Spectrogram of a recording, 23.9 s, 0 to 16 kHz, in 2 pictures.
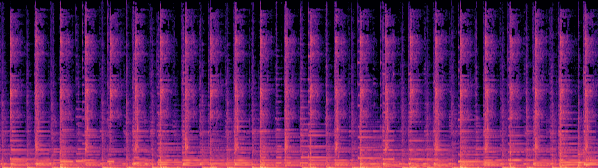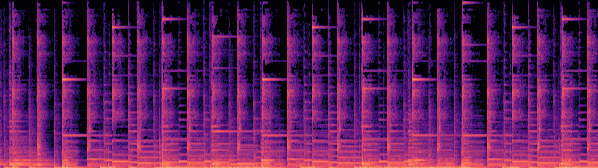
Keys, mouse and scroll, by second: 0.2 z, 1.9 click, 3.0 alt+click, 7.4 ctrl+click, 8.7 ctrl+click, 13.2 click, 16.3 click, 19.9 click.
